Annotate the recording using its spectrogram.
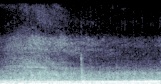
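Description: A motorcycle roars past on the road.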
